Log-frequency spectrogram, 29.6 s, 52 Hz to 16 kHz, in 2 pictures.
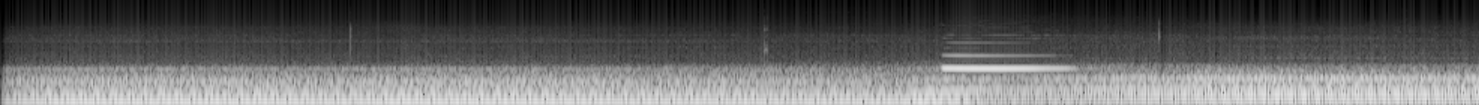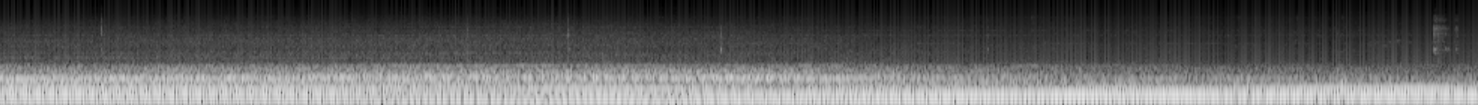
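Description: Class S13A diesel multiple unit powerset running with a loud, steady low rumble as it pulls out of the station. A single short horn toot sounds about ten seconds in, and the rumble's low tone shifts at the same moment.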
